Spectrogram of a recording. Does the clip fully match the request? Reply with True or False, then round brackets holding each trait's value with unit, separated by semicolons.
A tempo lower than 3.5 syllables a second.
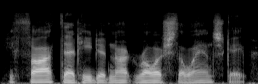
False (5.0 syllables/s)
